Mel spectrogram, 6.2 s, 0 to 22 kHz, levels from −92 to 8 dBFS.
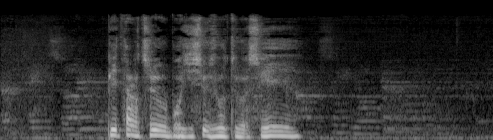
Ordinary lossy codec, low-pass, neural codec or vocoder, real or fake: AAC, 64 kbps; 14.4 kHz; vocoder, 44.1 kHz, 128 mel bands, Pupu-Vocoder; fake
